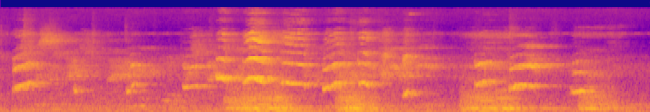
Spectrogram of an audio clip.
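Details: Maltese mother tending her small puppies indoors, with high, thin whimpers and squeaks repeated rapidly in clusters. Soft rustling and bumping of movement accompany the cries.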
